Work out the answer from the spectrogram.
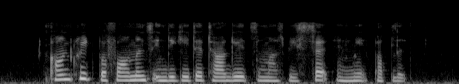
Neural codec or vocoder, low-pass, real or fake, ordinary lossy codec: codec, 16 kHz, 16 kbps, FunCodec, trained on LibriTTS, 50 frames a second; 7.2 kHz; fake; none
